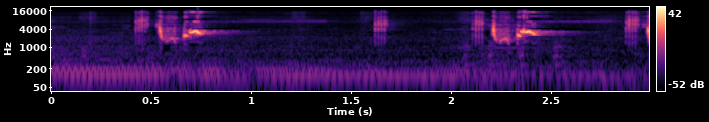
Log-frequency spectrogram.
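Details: Red-headed prinia in lively full song: short, sharp, high chirps in quick bursts, two clusters about 1.7 seconds apart, over a low steady hum.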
